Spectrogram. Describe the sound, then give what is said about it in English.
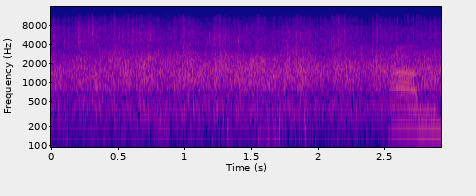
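Steady, dense applause from an audience fills the whole stretch, a continuous wash of clapping at even loudness, with a brief voice surfacing near the end. “Let's ask some questions, and if y'all can applaud that, sure.”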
